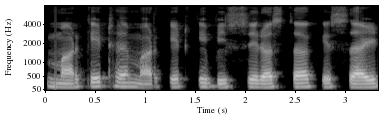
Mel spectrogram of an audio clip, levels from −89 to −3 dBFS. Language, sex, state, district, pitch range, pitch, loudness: Hindi, male, Bihar, Saharsa, 125-140 Hz, 130 Hz, -30 LUFS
